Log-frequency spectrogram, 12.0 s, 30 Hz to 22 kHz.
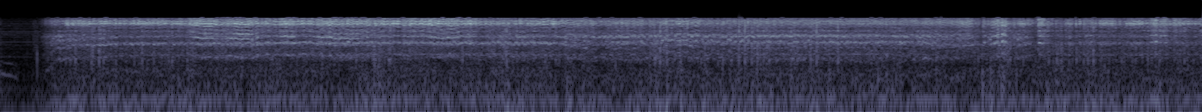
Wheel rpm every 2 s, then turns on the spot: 140, 220, 220, 210, 210, 230.
none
